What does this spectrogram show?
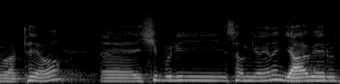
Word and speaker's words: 야훼: 거 같아요 히브리 성경에는 야외로 돼 있는데 옛날 발음이 여호와보던 야외가 더 정확하다고 그러니까 그건 세계적으로 통영이 되는데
